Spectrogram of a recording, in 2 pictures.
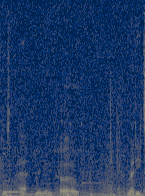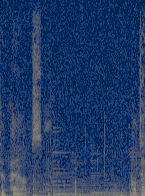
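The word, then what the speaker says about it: Coeurl: Curl. That's how you pronounce them. Okay. I don't think I've ever heard that being pronounced in any Final Fantasy game. I always called them co-urals.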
